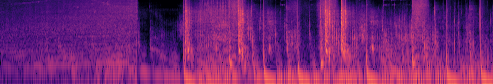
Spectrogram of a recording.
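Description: Rapid gunshots from a Palmetto State Armory JAKL rifle fired at targets outdoors, a string of sharp, loud, closely spaced cracks after a quieter mechanical lead-in.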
